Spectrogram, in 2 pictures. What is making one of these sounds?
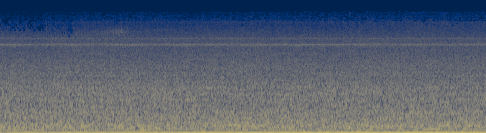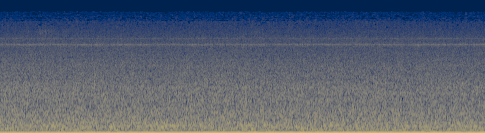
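A jet engine roars loudly and steadily, slowly growing louder.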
